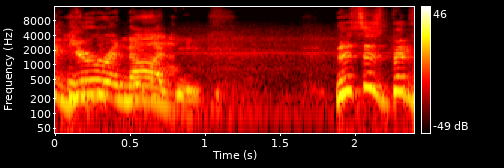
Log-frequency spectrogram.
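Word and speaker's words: Uranage: So hey, Michael Cole called it Uranagi, so my pronunciation is correct. Fuck you. No, Michael Cole's pronunciation is correct. You are still wrong. It is still a Uranagi.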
